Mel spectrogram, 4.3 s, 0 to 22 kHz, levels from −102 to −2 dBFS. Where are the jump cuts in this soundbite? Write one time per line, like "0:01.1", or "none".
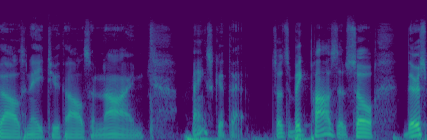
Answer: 0:01.8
